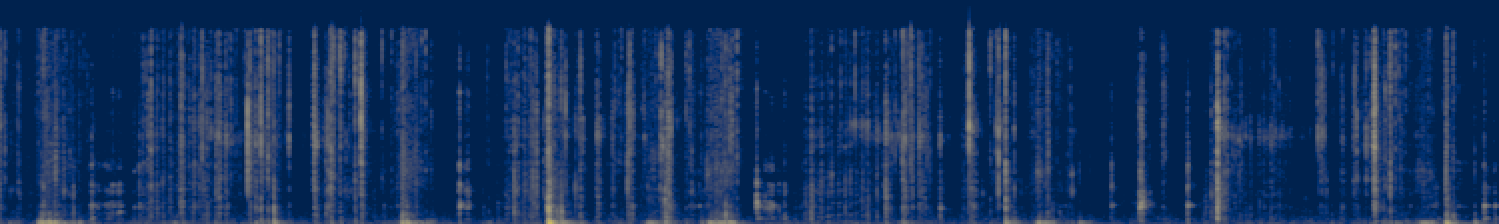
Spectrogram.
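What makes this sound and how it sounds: A utility knife blade shaves flakes off the face of a solid oval red-and-white bar of dry soap held in the hand. Quiet, crisp scraping strokes repeat in uneven bursts, each a dry, bright rasp over a soft low-mid body. The strokes end quickly with almost no ring.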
